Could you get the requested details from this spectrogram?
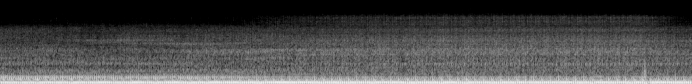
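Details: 1992 Kawasaki ZXR400 L2 four-cylinder, sat for years, on a drip feed tank: steady even idle, smooth low hum, no stumbles, misses or popping; carburetion balanced, runs perfectly.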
